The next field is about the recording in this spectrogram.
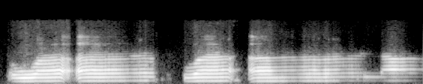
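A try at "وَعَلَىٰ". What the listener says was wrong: ওয়া আ, টান নেই। আমি বলি ওয়া আ টান নেই।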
